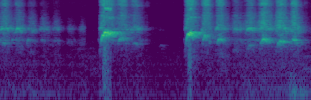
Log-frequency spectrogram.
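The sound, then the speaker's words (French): A goat bell rings out in bright, jangling metallic clanks: faint tinkling at first, then two strong shakes, each leaving a shimmering high-pitched ring that trails off. No voices. “Et maintenant, je prends une cloche de chèvre.”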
